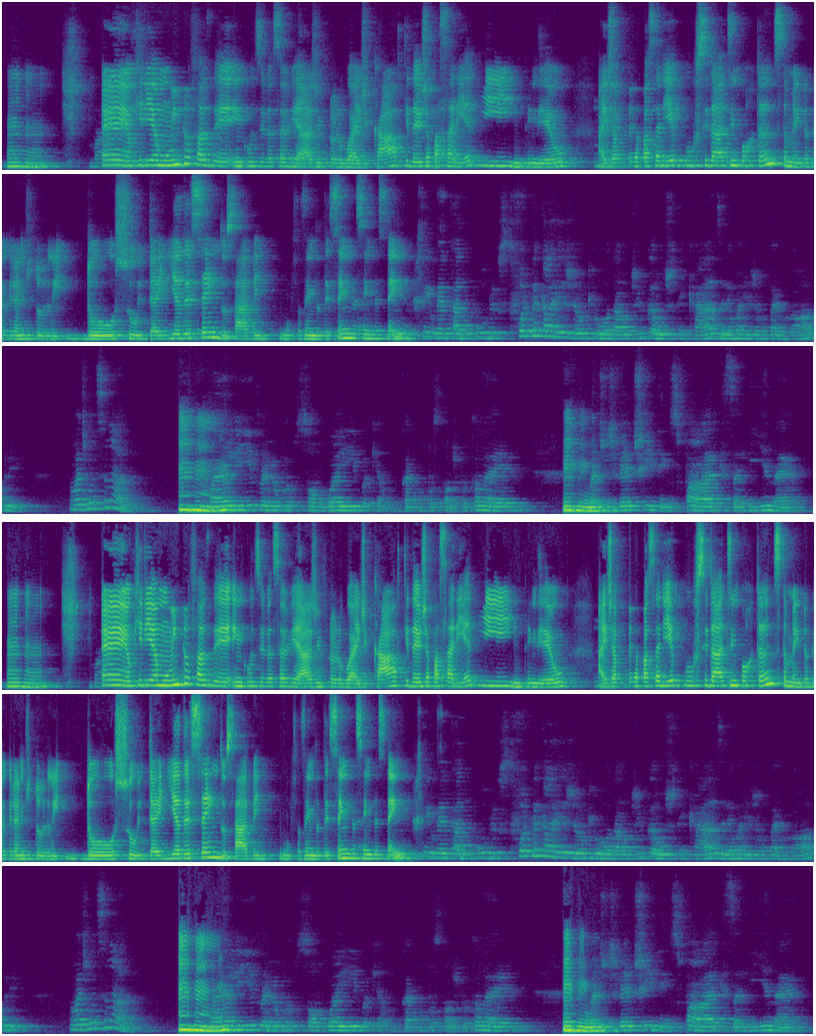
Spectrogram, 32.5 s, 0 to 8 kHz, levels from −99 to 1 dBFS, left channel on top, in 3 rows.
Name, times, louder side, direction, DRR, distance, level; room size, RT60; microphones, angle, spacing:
voice 1, 0.1-1.0 1.3-7.5 8.0-16.2 24.0-24.7 29.1-29.7, right 4 dB, 40° right, 11 dB, 0.5 m, -22 dB
voice 2, 1.2-2.0 2.3-2.4 5.8-6.1 7.9-8.3 13.2-13.4 15.5-21.9 22.6-23.5 24.3-28.6 29.5-32.3, equal, 35° left, -1 dB, 2.2 m, -37 dB
7.7 x 4.5 x 5.5 m, 0.64 s
head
